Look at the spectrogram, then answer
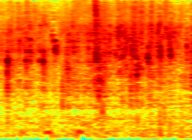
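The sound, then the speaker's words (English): Fritters sizzle in hot frying oil: a steady hiss of dense crackling and popping that holds at an even level throughout, with no voices. “Oh, it's sizzling good, isn't it?”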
